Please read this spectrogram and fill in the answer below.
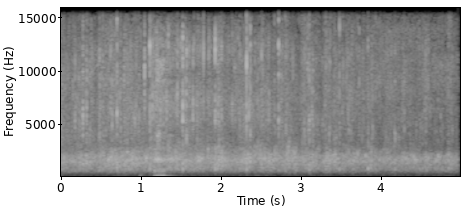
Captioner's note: audience applauding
